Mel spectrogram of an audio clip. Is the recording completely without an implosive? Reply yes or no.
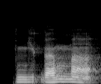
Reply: no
